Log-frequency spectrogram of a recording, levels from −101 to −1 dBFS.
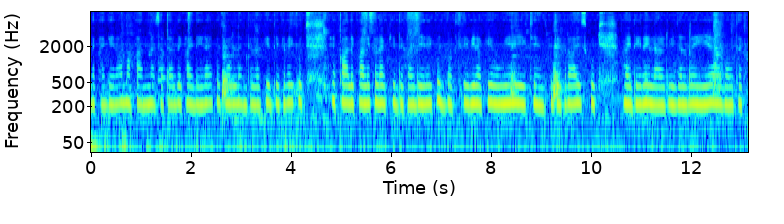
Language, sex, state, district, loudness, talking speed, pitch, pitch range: Hindi, female, Chhattisgarh, Rajnandgaon, -50 LUFS, 235 wpm, 225 Hz, 220-230 Hz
